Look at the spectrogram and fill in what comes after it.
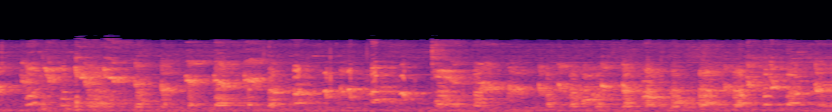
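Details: Several black Labrador Retriever puppies, all female, call together in a dense, unbroken tangle of thin whining cries and rapid yelps, with no pauses across the stretch.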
